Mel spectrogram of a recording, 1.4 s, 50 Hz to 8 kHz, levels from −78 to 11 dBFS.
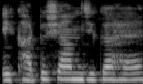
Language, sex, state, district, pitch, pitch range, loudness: Maithili, female, Bihar, Samastipur, 220 Hz, 215-225 Hz, -22 LUFS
